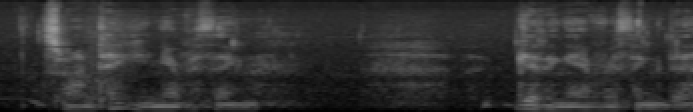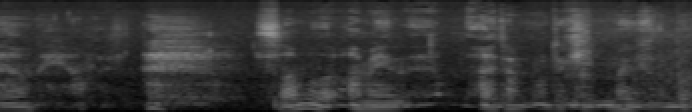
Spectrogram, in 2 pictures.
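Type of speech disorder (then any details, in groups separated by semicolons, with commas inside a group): Bulbar dysarthria; progressive bulbar palsy (MND)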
